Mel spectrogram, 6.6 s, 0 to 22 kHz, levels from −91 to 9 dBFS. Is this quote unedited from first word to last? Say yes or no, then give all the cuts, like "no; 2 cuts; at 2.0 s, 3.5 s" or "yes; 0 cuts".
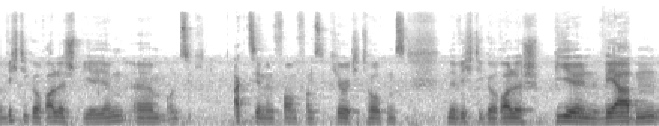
yes; 0 cuts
